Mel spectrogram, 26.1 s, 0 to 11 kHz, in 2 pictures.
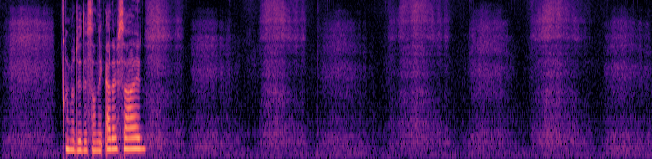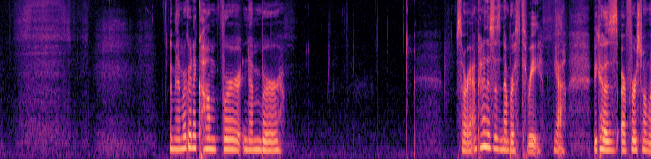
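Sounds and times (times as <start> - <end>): woman breathing slowly: 0.0 - 1.3, 2.7 - 16.3, 21.3 - 22.2, 23.8 - 25.0.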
